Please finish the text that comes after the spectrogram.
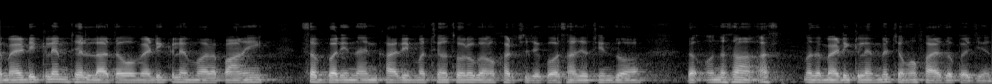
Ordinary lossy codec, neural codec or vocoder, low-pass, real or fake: none; none; 7.2 kHz; real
